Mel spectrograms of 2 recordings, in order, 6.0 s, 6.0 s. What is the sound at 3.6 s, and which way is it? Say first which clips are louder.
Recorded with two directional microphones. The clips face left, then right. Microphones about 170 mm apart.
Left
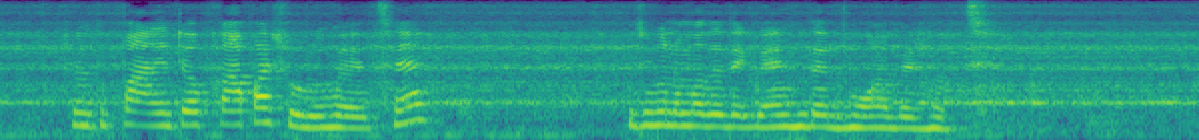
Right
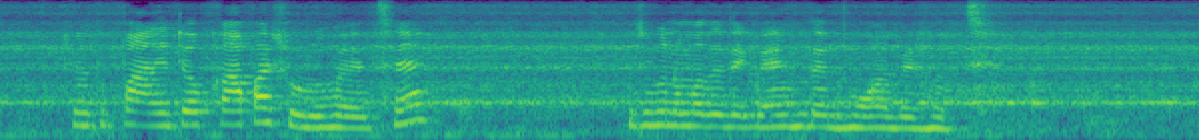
Speech: left 4 dB; 30° left (ahead or behind).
